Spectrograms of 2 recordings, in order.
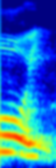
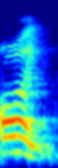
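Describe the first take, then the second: First: The first vowel is closed, like 'oh'. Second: The first vowel is open, like 'aw'. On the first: The speaker calls it right. "এটা না বলে ওই" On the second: The speaker calls it wrong. "অয় না বলে"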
